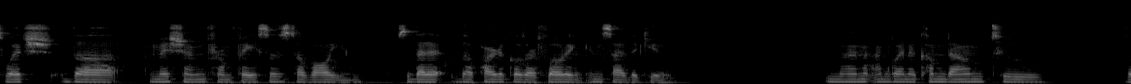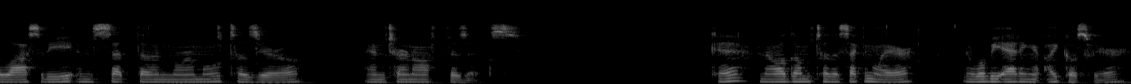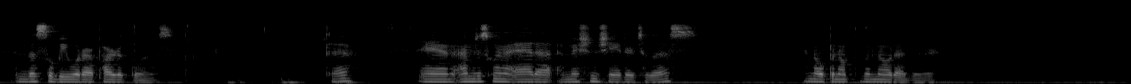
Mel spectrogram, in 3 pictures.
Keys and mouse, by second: 3.7 middle drag, 3.9 middle drag, 4.3 click, 4.5 middle click, 19.5 click, 20.7 shift+a, 24.9 KP_1, 25.5 KP_5, 26.0 KP_5, 31.3 middle click, 31.8 click.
